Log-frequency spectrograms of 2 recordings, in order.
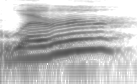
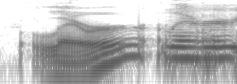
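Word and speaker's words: Lehrer: old footage of um Tom Larer. Ler. Yeah. L E H R E R. I can never pronounce it.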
